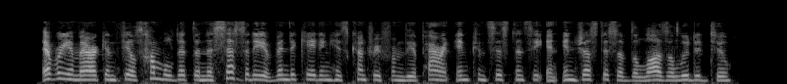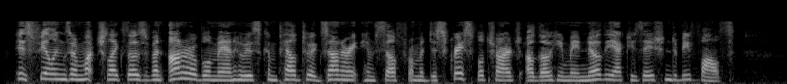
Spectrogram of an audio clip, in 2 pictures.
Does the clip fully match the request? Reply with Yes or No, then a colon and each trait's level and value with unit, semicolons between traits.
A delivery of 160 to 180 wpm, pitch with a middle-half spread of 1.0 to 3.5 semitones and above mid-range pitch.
No: average, 195 wpm; narrow, 2.5 semitones; high, 210 Hz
